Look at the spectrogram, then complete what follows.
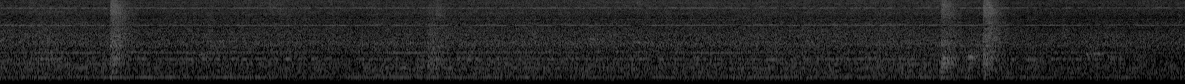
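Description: A steady motor whir with a constant hum, broken by a few short clicks.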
